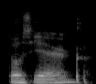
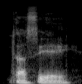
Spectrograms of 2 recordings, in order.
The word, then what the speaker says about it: dossier: Doier. Dossier.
